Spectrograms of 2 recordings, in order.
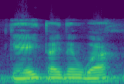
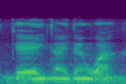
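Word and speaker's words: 携帯電話: Celular, geitai denwa, geitai denwa. Algunos lo pronuncian con G al principio, otros lo pronuncian con K.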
